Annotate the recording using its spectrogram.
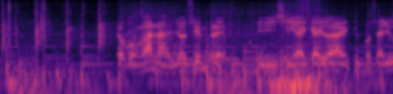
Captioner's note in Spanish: aplausos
